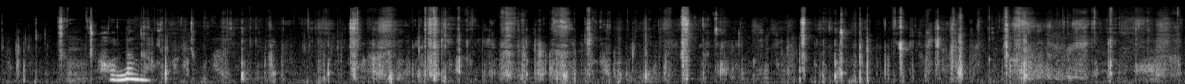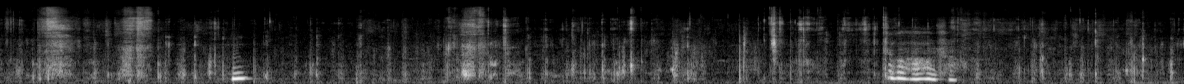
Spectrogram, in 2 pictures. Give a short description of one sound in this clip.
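A young woman chews and smacks her food wetly, close to a microphone.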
